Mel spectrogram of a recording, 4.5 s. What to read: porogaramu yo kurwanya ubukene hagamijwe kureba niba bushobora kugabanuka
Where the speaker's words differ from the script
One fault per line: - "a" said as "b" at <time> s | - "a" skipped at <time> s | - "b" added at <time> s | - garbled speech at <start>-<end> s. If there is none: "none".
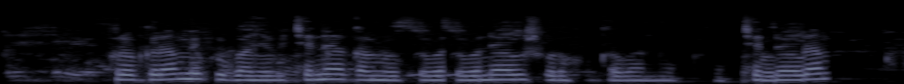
- "kureba" added at 2.2 s
- garbled speech at 3.6-4.2 s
